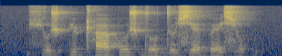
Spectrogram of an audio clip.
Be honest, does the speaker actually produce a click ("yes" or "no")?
no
